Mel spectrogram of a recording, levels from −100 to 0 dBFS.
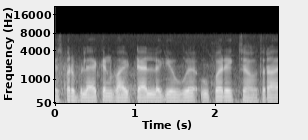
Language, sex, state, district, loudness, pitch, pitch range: Hindi, male, Haryana, Charkhi Dadri, -17 LUFS, 105 Hz, 100-110 Hz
